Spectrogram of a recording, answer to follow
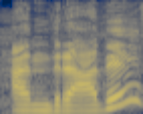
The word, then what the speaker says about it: Andrade: I always say hola migente this is Andrade from Fulton Grace so thank you for having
